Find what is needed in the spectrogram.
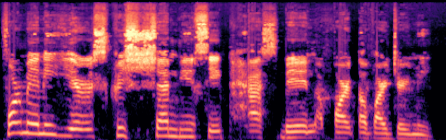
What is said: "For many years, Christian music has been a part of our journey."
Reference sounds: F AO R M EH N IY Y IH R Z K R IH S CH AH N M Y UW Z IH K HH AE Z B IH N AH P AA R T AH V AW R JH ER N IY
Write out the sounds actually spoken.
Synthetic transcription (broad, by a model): F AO R M EH N IY Y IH R S K R IH S CH AH N M Y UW S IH K HH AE S B IH N AH P AA R T AH V AW R JH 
